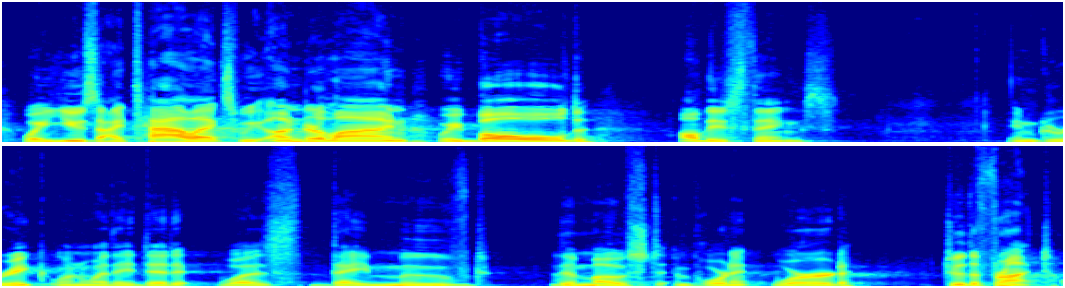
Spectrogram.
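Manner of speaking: ordinary talk, nothing marked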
